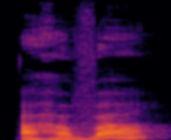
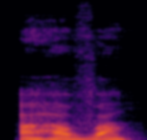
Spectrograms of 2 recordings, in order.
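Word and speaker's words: אהבה: The word Ahava uses it in both ways. When Hey appears in the end of the word, it will always sound as Ah. Ahava is love in Hebrew.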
